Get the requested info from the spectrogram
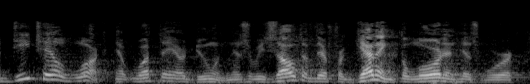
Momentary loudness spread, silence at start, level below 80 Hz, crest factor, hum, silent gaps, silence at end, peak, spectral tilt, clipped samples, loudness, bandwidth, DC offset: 13 LU; 0 s; -58 dBFS; 22 dB; none; none; 0.1 s; -6 dBFS; -5 dB/octave; under 0.1%; -27 LUFS; 8 kHz; under 0.1%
